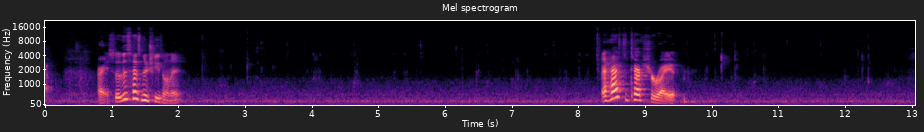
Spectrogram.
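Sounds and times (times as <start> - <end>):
low steady hum: 0.0 - 13.0
person chewing faintly: 2.1 - 8.4, 9.5 - 13.0
wet mouth clicks: 9.9 - 11.0.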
